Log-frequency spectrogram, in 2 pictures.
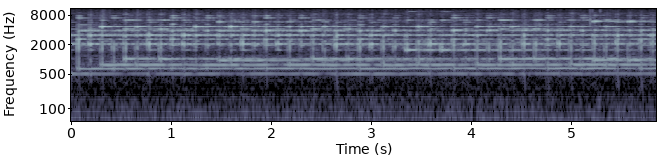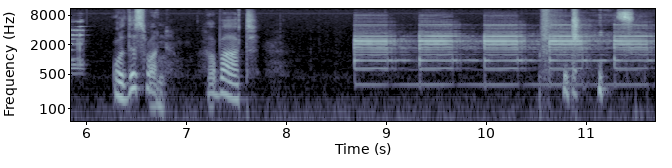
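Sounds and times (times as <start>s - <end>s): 
phone alarm tone electronic melody: 0.0s - 6.0s, 8.7s - 11.6s
speech: 6.3s - 7.8s, 10.8s - 11.5s.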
